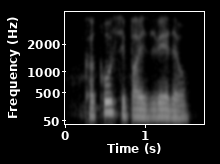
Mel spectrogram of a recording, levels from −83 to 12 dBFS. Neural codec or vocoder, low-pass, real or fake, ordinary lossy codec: codec, 16 kHz, 4 kbps, X-Codec, HuBERT features, trained on LibriSpeech; 3.6 kHz; fake; Opus, 16 kbps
